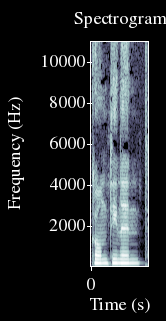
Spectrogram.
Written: kontinent

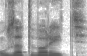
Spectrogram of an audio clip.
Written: uzatvoriť

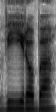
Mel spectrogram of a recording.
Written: výroba

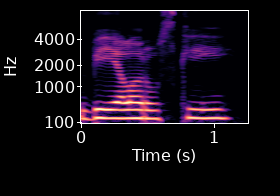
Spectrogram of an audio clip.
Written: bieloruský

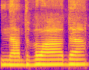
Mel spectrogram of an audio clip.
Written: nadvláda

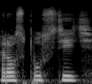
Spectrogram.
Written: rozpustiť

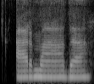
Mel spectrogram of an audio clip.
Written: armada

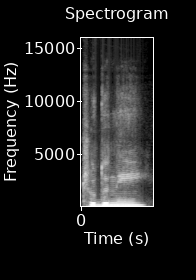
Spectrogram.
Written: čudný

